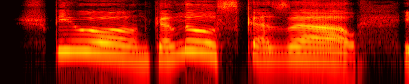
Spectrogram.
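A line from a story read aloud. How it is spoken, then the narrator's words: Laughing. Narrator (Russian): Чика даже рассмеялся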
